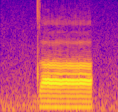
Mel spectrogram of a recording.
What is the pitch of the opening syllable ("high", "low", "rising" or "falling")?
high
